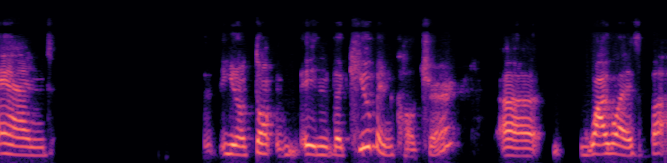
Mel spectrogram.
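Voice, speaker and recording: In a Spanish accent, a woman talks very slowly at a medium pitch with ordinary pitch variation and long, frequent pauses. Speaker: lactation consultant. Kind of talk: casual panel discussion.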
